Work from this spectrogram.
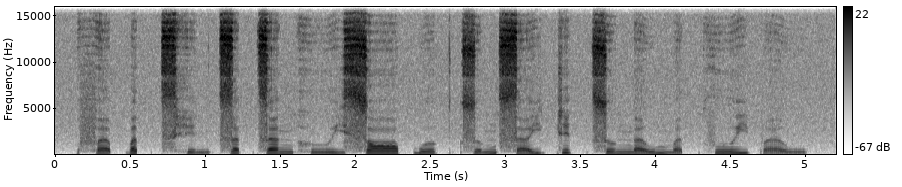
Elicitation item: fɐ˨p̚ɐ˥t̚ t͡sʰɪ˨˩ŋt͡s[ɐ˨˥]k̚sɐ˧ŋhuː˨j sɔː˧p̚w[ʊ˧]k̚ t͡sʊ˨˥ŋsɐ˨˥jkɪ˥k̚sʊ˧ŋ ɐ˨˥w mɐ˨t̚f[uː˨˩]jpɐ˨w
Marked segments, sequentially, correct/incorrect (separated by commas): incorrect, incorrect, incorrect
